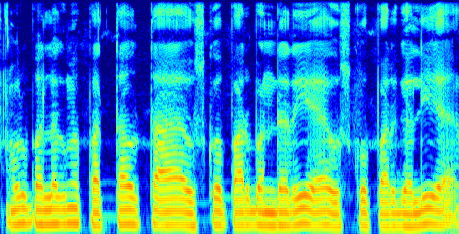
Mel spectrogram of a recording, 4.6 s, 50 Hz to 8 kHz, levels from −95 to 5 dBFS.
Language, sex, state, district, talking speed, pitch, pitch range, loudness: Magahi, male, Bihar, Jamui, 195 wpm, 130 Hz, 125-135 Hz, -23 LUFS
